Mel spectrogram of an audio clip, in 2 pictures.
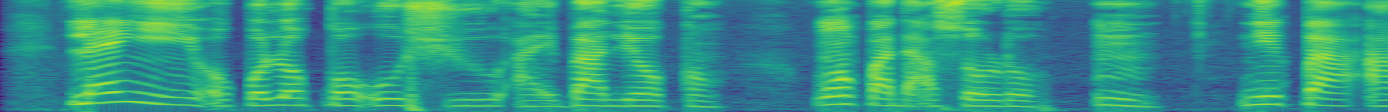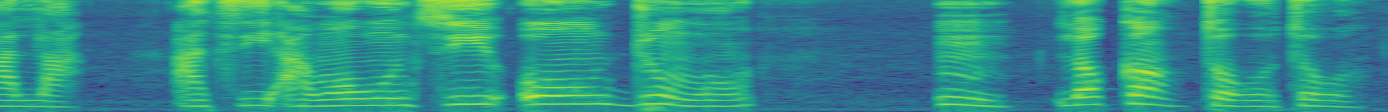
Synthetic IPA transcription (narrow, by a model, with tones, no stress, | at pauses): lɛ˦j̃ĩ˧ɔ̰˨k͡pɔ˨˧lɔ˦k͡pɔ˧o˧ʃu˧a˨i˨ba˦le˨˦ɔ˧kã˨ | w̃ɔ̃˦k͡pa˧da̰˨˦sɔ˨ɾɔ˨ | nĩ˦k͡pa˦˨a˨la˨ | a̰˨ti˧a̰˦˨w̃ɔ̃˧o˧wũ˧˦ti˦o˦n̩˦dũ˦˨w̃ɔ̃˨˦˨ | lɔ˦kã˦˨tɔ˨wɔ˨tɔ˨wɔ˨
